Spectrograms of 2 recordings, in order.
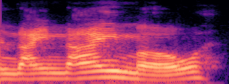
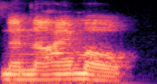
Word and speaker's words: Nanaimo: have any referrals for ninaimo I know I'm saying that just I'm sorry I have nothing against returning how do you say it Jason it's Nanaimo nanimo oh I'm doing 99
